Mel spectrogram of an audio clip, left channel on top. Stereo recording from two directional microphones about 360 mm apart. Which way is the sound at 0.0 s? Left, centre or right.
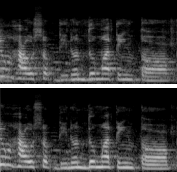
Centre.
